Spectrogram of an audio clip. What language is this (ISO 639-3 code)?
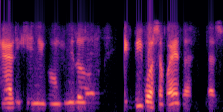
nep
